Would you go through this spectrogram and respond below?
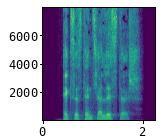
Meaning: alternative form of existenzialistisch
- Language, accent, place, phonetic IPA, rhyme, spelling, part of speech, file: German, Germany, Berlin, [ɛksɪstɛnt͡si̯aˈlɪstɪʃ], -ɪstɪʃ, existentialistisch, adjective, De-existentialistisch.ogg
